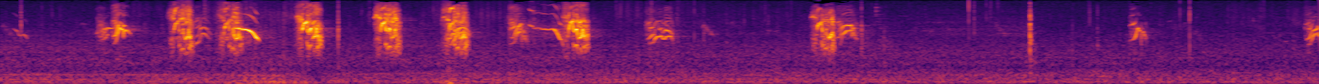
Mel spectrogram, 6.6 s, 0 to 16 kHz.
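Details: Sparrows flying in for food at a shrine bridge, 5 May 2024, give a fast string of bright chirps at first, thinning to occasional single notes toward the end.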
